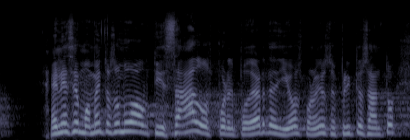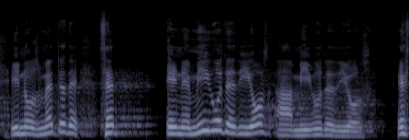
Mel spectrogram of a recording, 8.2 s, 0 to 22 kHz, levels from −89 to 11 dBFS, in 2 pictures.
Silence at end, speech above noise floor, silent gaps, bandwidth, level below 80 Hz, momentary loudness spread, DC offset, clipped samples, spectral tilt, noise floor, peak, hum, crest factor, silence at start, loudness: 0 s; 26 dB; none; 15 kHz; -82 dBFS; 6 LU; under 0.1%; under 0.1%; -6.5 dB/octave; -63 dBFS; -20 dBFS; none; 18 dB; 0 s; -38 LUFS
